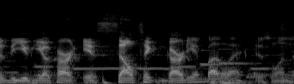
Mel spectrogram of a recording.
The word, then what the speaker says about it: Celtic Guardian: A By the way, the pronunciation of the Yu-Gi-Oh card is Celtic Guardian, by the way.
